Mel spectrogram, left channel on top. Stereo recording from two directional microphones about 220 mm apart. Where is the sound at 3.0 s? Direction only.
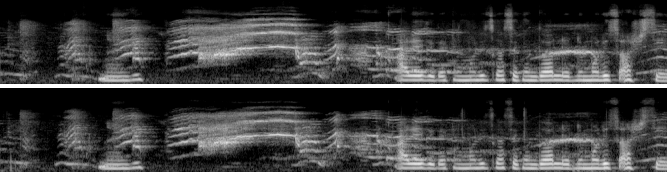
55° left (ahead or behind).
